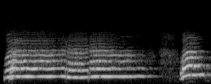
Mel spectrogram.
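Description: A voice humming long held notes in a slow melody, stepping slightly in pitch, with a short break about a second and a half in before the next note begins; a sampled vocal opening a lo-fi hip-hop beat.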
